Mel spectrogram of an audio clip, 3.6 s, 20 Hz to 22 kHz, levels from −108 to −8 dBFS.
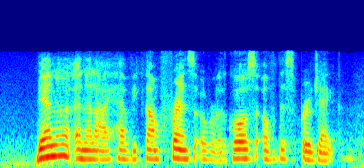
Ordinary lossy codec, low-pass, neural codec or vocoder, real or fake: MP3, 64 kbps; 7.2 kHz; codec, 16 kHz in and 24 kHz out, 0.4 kbps, LongCat-Audio-Codec, fine tuned four codebook decoder; fake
